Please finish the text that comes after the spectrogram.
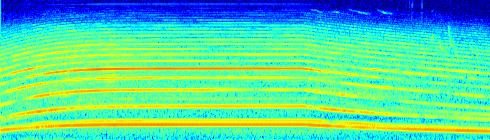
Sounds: civil defense siren

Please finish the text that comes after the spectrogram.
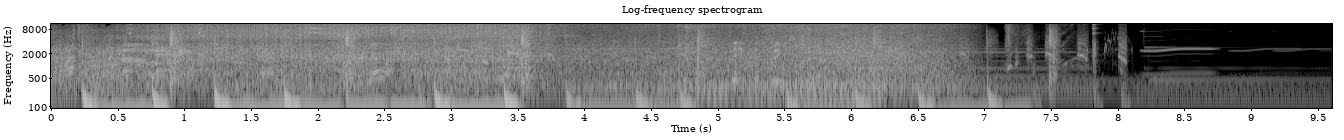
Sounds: Music, Speech

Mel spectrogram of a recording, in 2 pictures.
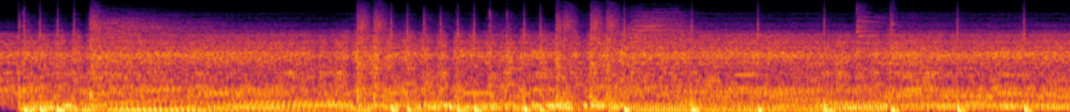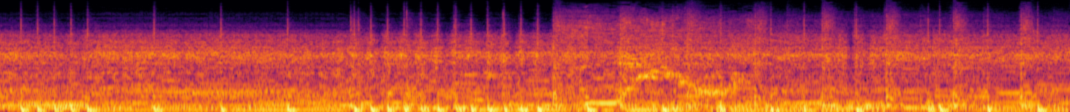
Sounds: Music, Cacophony

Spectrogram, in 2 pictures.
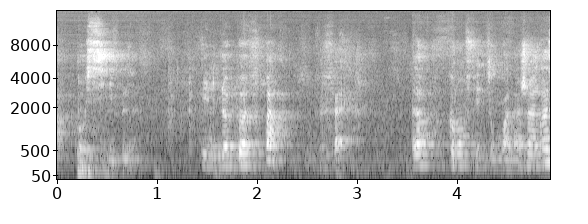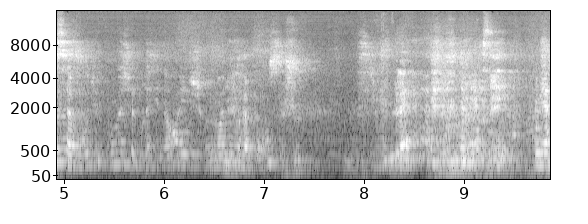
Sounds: Speech

